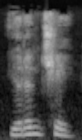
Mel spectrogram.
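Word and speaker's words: Ürümqi: He also helped me know that the correct pronunciation is Urumqi.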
